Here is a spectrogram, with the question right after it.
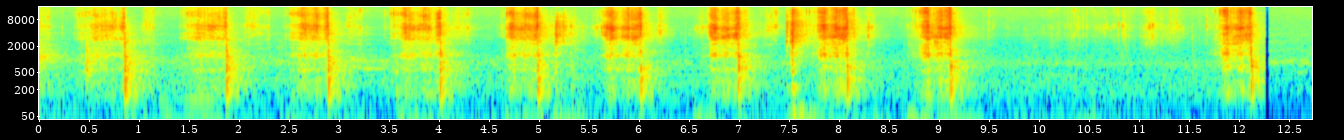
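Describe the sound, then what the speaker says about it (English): A knife slicing lemongrass stalks while preparing Cambodian fish amok, crisp chopping cuts about once a second, close and steady, with a dry fibrous crunch on each stroke. "I'm going to show you how to slice lemongrass."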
